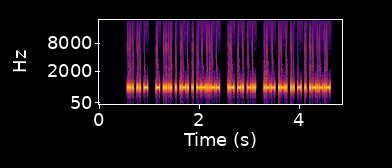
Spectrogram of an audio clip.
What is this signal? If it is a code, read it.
Morse code, heard as a keyed tone, about 48 wpm, 700 Hz. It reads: SIT THERE, AND WRITE.
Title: Sentences from Top 1000 Words - Review Part 1 - 50wpm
